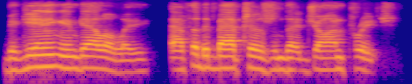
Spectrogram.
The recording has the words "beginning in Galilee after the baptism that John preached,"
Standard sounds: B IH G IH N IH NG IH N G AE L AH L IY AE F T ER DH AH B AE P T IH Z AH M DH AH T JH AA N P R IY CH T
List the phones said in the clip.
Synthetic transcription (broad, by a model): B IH G IH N IH NG IH N G AE L AH L IY AE F T ER DH AH B AE P T IH Z AH M DH AH T JH AA N P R IY CH T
